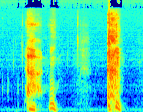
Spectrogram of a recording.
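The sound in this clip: Coughing and throat clearing from a dry throat: three loud, rough bursts with a fainter one between them, separated by short pauses, and no words spoken.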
